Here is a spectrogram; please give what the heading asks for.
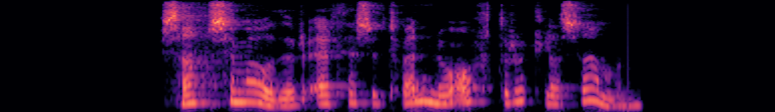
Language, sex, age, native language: Icelandic, female, 40-49, Icelandic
